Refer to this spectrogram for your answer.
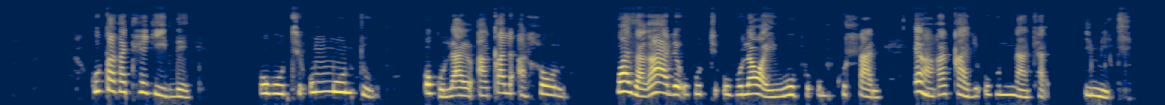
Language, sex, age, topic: North Ndebele, female, 36-49, health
